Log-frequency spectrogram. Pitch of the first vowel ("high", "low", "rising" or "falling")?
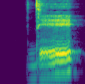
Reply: rising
